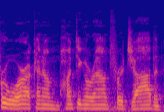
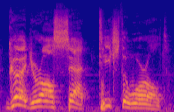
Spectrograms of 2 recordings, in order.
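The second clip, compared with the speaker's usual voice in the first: louder, slow and firm; imitated firm dismissal; 3 semitones higher, 6 dB louder, slower than usual. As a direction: send him off with a slow, firm command. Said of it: "And he goes".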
